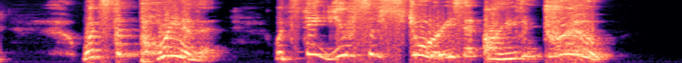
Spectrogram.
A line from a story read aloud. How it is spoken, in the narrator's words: When he heard his father sounding so pathetic, Harun lost his temper and shouted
